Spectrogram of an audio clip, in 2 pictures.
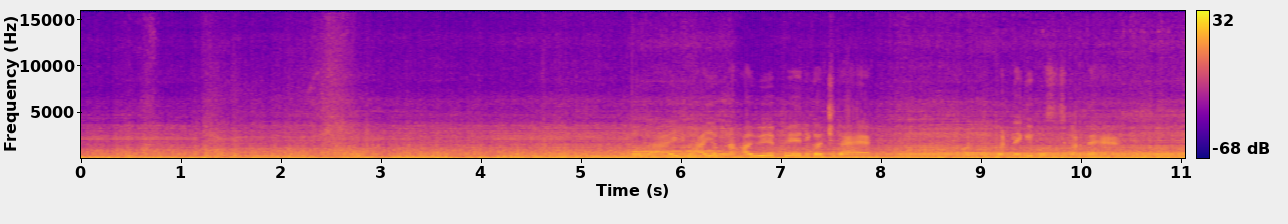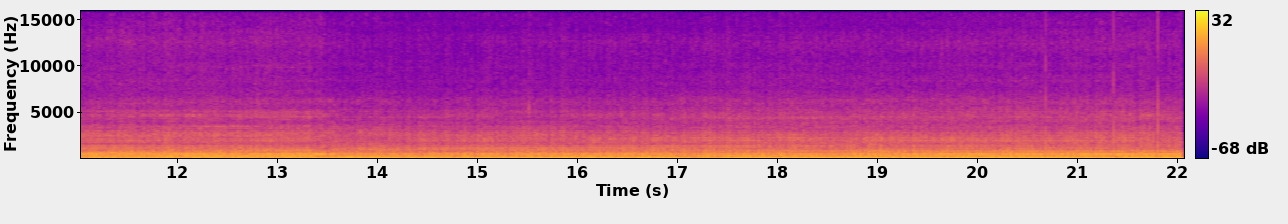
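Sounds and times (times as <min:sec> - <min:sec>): motorcycle engine running: 0:00.0 - 0:22.0
wind rush: 0:00.0 - 0:22.0.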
